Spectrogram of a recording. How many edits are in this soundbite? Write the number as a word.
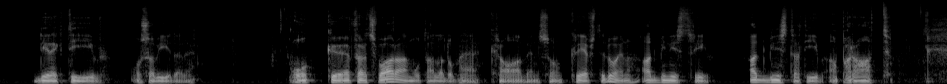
zero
